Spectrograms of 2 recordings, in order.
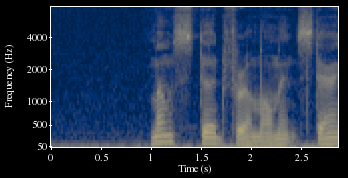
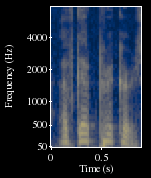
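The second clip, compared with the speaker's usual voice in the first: high pained rat; 11 semitones higher than usual. Acted. Rat complains of prickers.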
